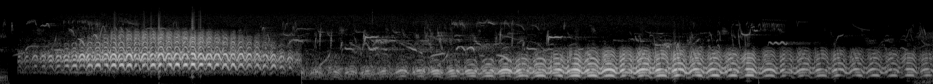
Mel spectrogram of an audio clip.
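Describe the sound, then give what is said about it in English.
A snipe's courtship drumming, made by the vibration of its two outer tail feathers as the bird dives: a wavering, bleating hum that swells loudly for a few seconds, then continues as a lower, rapidly throbbing pulse, heard alone without voices. “One of the giveaways, however, is the noise that the snipe makes when it's courting. It's described as drumming.”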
